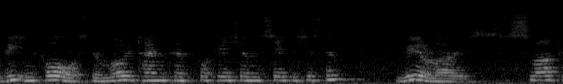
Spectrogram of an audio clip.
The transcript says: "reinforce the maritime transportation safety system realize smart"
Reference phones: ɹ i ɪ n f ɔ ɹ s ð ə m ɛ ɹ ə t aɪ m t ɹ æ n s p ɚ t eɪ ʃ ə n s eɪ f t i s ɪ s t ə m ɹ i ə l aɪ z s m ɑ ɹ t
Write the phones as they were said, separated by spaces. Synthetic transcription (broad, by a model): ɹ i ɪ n f ɔ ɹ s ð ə m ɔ ɹ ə t aɪ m t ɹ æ n s p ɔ t eɪ ʃ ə n s eɪ f t i s ɪ s t ə m ɹ i ə l aɪ z s m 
